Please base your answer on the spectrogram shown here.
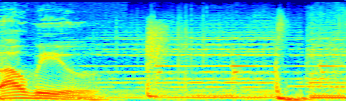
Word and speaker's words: Viu: สวัสดี ครับ Viu อ่าน ว่า วิว เต็ม ปาก วัน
